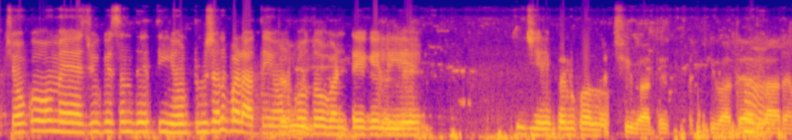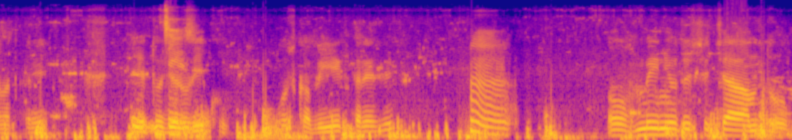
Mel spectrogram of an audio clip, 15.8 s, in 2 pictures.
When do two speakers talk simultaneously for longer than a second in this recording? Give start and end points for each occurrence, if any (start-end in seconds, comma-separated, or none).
2.8-4.2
